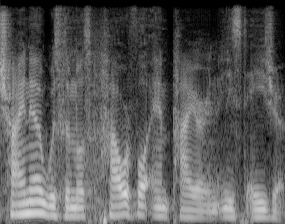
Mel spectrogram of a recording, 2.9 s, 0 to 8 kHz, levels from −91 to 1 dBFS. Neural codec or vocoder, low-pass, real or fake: codec, 16 kHz, 0.5 kbps, X-Codec, HuBERT features, trained on LibriSpeech; 7.2 kHz; fake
